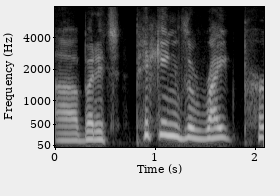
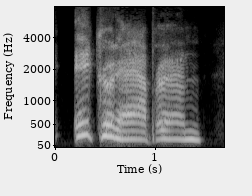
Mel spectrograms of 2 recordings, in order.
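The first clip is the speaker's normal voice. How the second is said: raspy, throaty put-on voice, louder; 5 dB louder than usual. Quoting a remembered comedy line: raspy, throaty Judy Tenuta voice. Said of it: "That raspy, throaty thing".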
